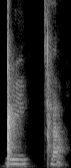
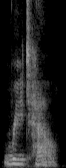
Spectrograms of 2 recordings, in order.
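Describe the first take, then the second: First: "Retell" in two distinct beats, RE, TELL; split into syllables. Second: Said in the usual way. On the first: Shown as a demonstration. Teacher clapping out syllables for learners, "Retell" segmented as re ... tell. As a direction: pull "Retell" apart with a pause between re and tell. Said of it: "we'll clap out the syllables". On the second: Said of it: "Let's segment syllables now".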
